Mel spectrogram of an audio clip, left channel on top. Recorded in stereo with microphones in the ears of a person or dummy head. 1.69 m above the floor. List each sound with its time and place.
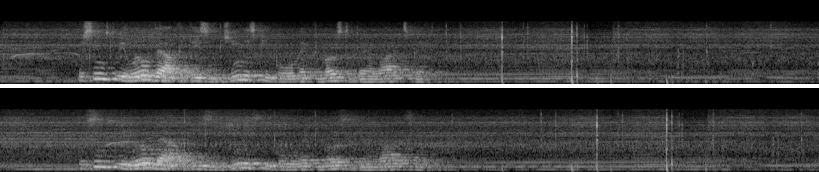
0.8 s a man speaking: 70° left (ahead or behind), 0.9 m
